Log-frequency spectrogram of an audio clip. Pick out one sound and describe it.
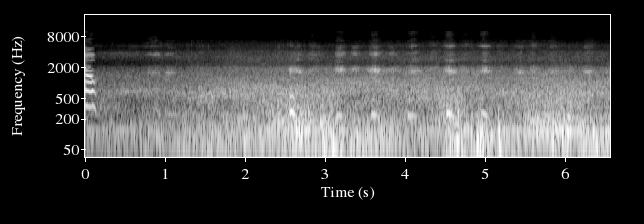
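Two young girls laugh and shriek with excitement, close by.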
